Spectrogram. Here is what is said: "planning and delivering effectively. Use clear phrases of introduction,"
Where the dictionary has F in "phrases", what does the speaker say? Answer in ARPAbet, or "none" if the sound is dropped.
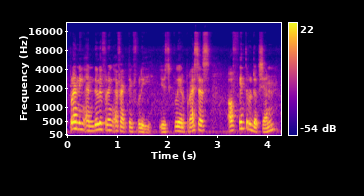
P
